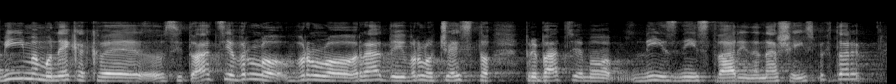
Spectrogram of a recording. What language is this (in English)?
Croatian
